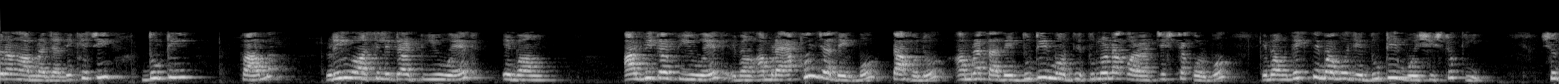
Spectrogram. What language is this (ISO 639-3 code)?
ben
